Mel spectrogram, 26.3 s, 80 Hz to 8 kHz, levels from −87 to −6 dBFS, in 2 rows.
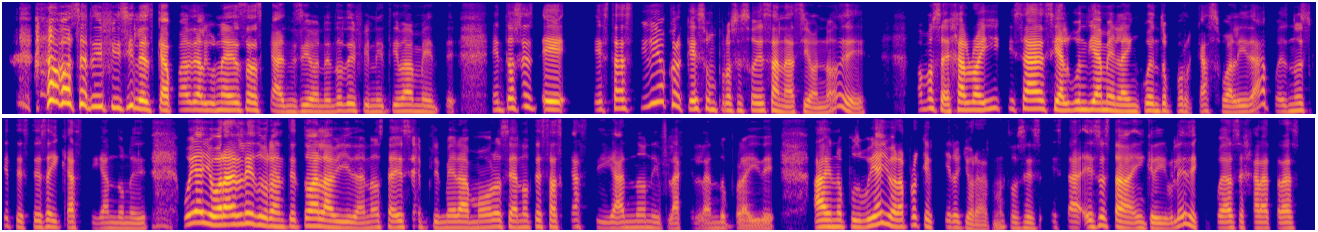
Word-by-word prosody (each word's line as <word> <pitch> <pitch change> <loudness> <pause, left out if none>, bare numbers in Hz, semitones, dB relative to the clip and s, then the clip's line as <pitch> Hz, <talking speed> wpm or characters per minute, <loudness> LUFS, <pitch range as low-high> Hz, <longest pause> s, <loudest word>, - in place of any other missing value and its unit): Entonces - - -62 0.6
va 380 - +11
a - - +8
ser 340 -3 +4
difícil 280 -1 +1
escapar 195 -1 +4
de 200 - +1
alguna 190 0 0
de 190 - +4
esas 190 -1 0
canciones, 155 -1 -3
¿no?, 175 - -5
definitivamente. 160 -2 -5 0.4
Entonces, 245 +8 -2
eh, 420 +1 +5 0.2
estás 235 +3 -2
Yo 375 +10 -1
creo 310 -5 -1
que 215 - +1
es 220 +1 -1
un 210 -3 -3
proceso 185 0 -4
de 185 - +1
sanación, 145 -7 -1
¿no?, 140 - -7
de 125 +3 -5 0.5
vamos 230 +3 -4
a - - +5
dejarlo 195 +3 +4
ahí, 220 +4 +1
quizás 225 0 +4
si 210 -1 +5
algún 200 +3 +2
día 200 -1 +5
me 190 -2 +1
la 165 0 +2
encuentro 170 +3 -3
por 160 0 -12
casualidad, 155 -1 -5
pues 155 -1 -11
no 175 +2 -5
es 180 -1 -6
que 200 - -15
te 170 - -10
estés 160 +2 -8
ahí 165 -3 -3
castigándome. 140 -2 -8 0.3
Voy 250 +4 +3
a 280 - +7
llorarle 235 +2 +8
durante 185 -5 0
toda 195 +3 +4
la 175 -3 +4
vida, 150 -3 -4
¿no?, 155 +2 -7
o 160 - -6
sea 160 0 -3
ese 165 +1 -4
primer 155 0 -6
amor, 155 +2 -2
o 175 - 0
sea, 160 -1 -2
no 165 0 -7
te 180 - -5
estás 165 -1 -4
castigando 155 -2 -8
ni 150 -2 -11
flagelando 70 - -10
por - - -9
ahí 65 +1 -7
de: 70 -1 -10 0.3
"Ay, 175 +2 +5
no, 175 -1 -3
pues 170 0 -6
voy 185 +6 +1
a 245 - +4
llorar 185 -9 +1
porque 195 -4 -5
quiero 160 -2 -9
llorar", 125 -7 -9
¿no? - - -13
Entonces, 145 -4 -11
está 155 0 -6
eso 170 +5 -4
está 165 -7 +2
increíble, 140 - -5
de 210 -8 -3
que - - -52
puedas 150 0 -3
dejar 150 -1 -5
atrás 145 0 -4
170 Hz, 210 wpm, -23 LUFS, 150-200 Hz, 0.6 s, va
